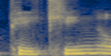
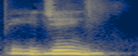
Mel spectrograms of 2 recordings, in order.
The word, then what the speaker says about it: Beijing: Und äh, früher hieß, früher haben die Leute das alles noch, noch Peking ausgesprochen, also sehr hart. – Das mhm. ist halt weicher geworden, jetzt heißt es halt Beijing.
